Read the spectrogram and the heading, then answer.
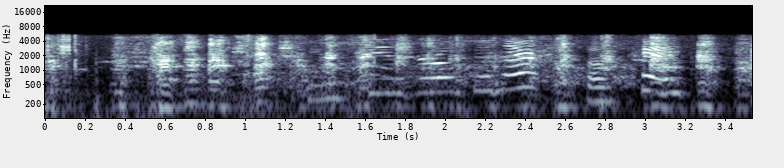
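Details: On a winter morning, domestic ducks inside a coop quack in a busy chorus of overlapping nasal bursts, several a second, before being let out and fed, while a person talks alongside.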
